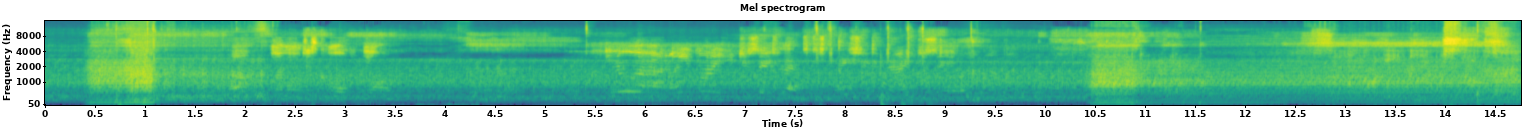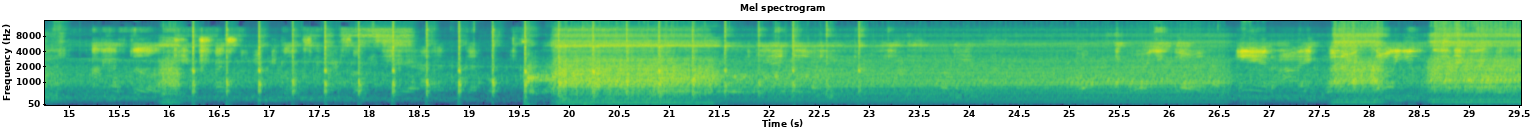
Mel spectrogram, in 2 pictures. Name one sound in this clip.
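A simulated diesel school bus engine hums as the bus drives.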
